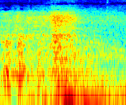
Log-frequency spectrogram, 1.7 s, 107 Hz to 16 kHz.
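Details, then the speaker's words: Series 2 AU Falcon with an upgraded in-tank fuel pump module just fitted: at key-on, a short, soft high hum from the tank as the pump primes normally. It is a tiny bit louder than the standard pump. "It is a tiny bit louder than the standard pump, but honestly, when I fit these pumps to most cars, you can't even hear them."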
